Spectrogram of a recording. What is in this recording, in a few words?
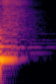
dry steel snare drum sample a sharp key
